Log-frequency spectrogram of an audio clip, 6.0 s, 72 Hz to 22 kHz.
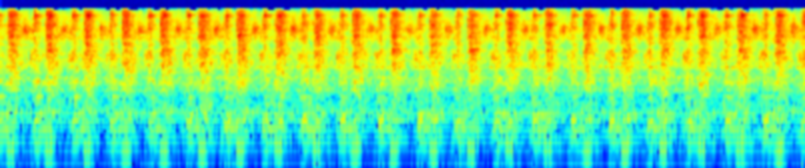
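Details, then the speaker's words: Homemade double-expansion four-stroke engine converted from a two-cylinder air compressor, first start attempt: fast even hissing chuff about 207 a minute while cranking, firing only a couple of times; old plug possibly oil-fouled, unconfirmed. "well it's fired a couple of times I'm going to swap out the spark plug that's an old spark plug out of the 360 that could be oil filed"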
